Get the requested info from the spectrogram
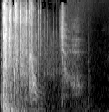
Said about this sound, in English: Okay, just a few more steps. Then he runs into the door.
